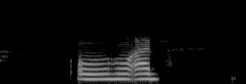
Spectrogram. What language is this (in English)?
Santali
